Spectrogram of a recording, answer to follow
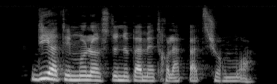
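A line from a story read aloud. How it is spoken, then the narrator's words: Growl. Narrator (French): gronda Titania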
